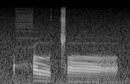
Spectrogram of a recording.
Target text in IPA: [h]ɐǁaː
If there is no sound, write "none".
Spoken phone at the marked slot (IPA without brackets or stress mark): ħ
